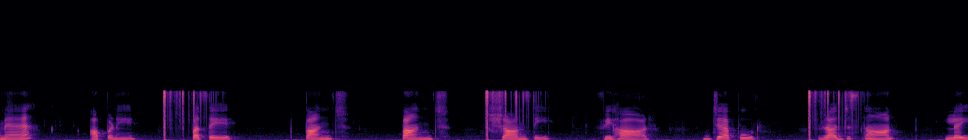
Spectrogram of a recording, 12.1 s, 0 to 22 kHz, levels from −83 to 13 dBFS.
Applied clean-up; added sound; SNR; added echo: none; Coin (dropping); 12 dB; none.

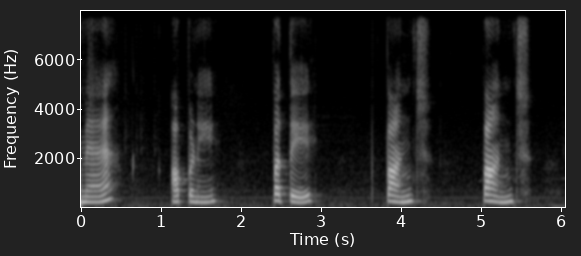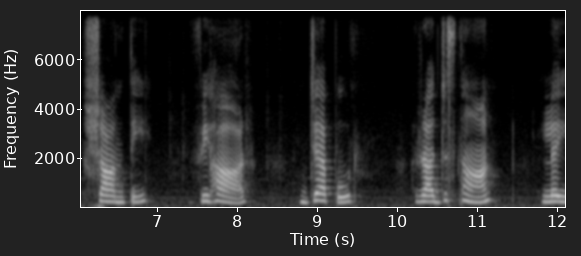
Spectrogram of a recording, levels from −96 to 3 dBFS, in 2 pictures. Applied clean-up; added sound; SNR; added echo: none; none; none; none.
